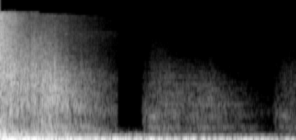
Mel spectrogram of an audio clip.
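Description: shotgun blast

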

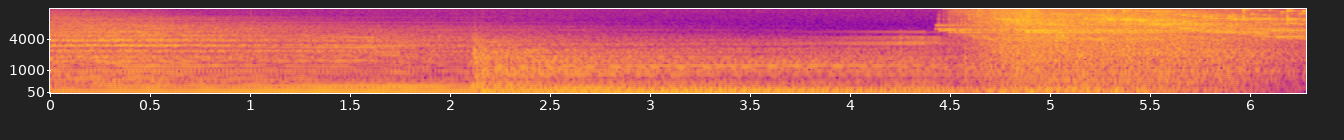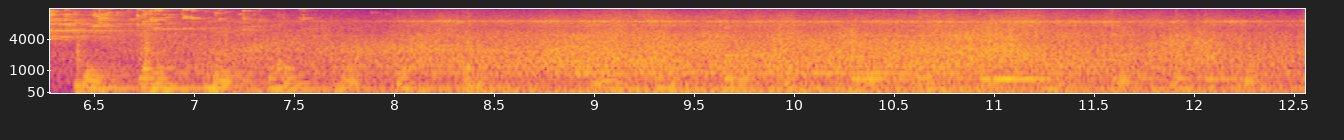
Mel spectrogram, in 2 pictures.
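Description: helicopter flying

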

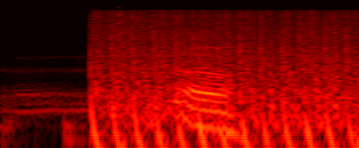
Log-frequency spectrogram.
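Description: gunshot sound effect

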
